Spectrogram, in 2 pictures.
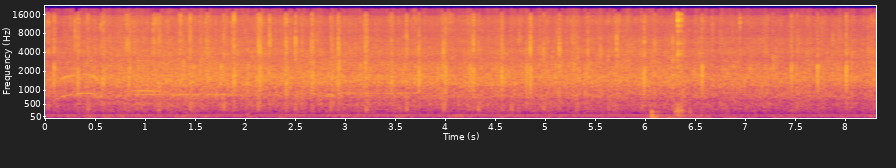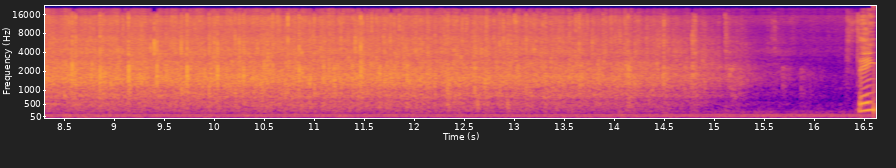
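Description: Audience applause welcoming Lisa Nakamura as commencement speaker at the Reed College 2022 commencement, a sustained, even clapping from a large crowd that holds steady for about fifteen seconds before fading out.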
